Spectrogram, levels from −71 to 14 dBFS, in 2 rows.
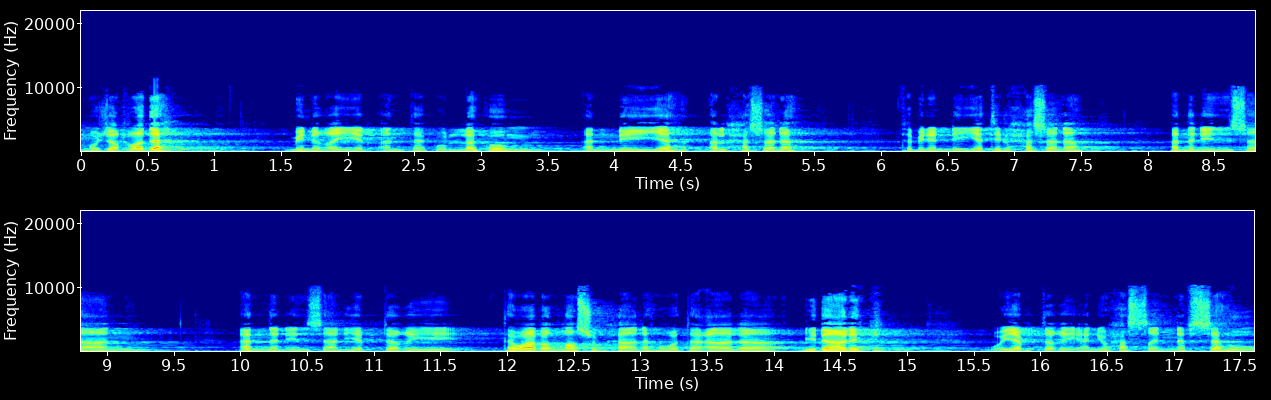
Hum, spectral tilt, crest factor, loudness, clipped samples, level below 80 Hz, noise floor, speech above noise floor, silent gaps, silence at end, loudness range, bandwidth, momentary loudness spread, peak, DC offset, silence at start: none; -3.5 dB/octave; 22 dB; -20 LUFS; under 0.1%; -46 dBFS; -46 dBFS; 25 dB; none; 0 s; 5 LU; 12 kHz; 19 LU; 0 dBFS; under 0.1%; 0 s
